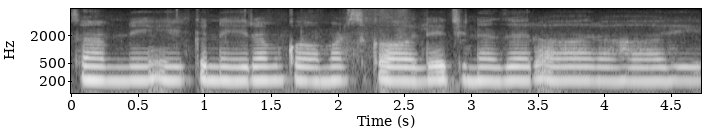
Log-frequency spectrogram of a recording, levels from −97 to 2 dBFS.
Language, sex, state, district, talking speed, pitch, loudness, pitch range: Hindi, female, Madhya Pradesh, Bhopal, 115 wpm, 210 Hz, -17 LUFS, 205-210 Hz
